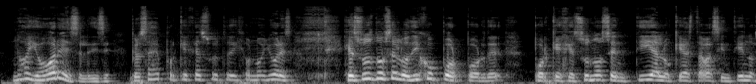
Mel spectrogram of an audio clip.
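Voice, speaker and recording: A man's voice: sits high, gravelly, darkish tone. A man preaching a sermon in church as pastor, earnest and personal, often calling his listeners brothers.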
